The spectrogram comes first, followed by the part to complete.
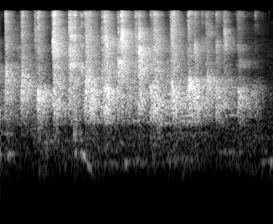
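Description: Audience applauding, many hands clapping steadily and dying down near the end.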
